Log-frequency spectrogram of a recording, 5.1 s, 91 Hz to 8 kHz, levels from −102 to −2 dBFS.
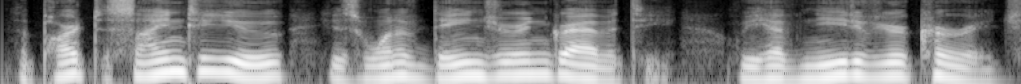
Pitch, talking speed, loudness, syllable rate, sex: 130 Hz, 200 wpm, -14 LUFS, 5.6 syllables/s, male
